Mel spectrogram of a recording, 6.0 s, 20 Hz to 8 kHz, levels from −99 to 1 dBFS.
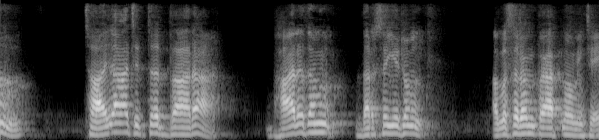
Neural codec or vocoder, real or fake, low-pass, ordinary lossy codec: codec, 16 kHz, 1.1 kbps, Voila-Tokenizer; fake; 7.2 kHz; none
